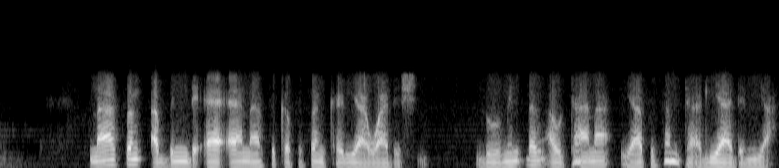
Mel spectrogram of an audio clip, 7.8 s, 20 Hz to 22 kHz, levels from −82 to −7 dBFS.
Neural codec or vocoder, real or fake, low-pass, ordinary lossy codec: none; real; 5.4 kHz; none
